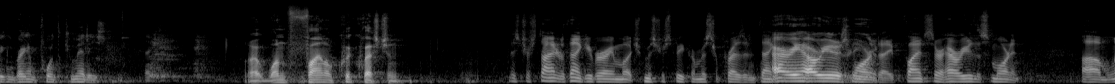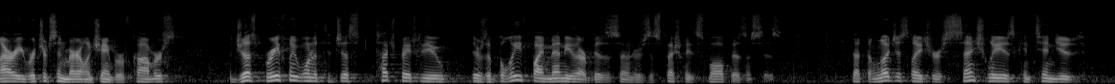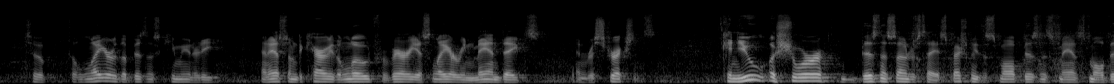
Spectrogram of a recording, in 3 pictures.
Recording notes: Before an audience of over 160 participants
